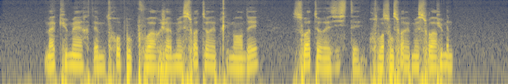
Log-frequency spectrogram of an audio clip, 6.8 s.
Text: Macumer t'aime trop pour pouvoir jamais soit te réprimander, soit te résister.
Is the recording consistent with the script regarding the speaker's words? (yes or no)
no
